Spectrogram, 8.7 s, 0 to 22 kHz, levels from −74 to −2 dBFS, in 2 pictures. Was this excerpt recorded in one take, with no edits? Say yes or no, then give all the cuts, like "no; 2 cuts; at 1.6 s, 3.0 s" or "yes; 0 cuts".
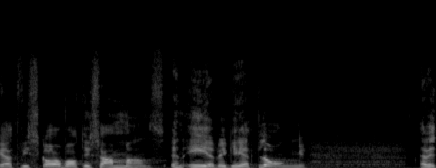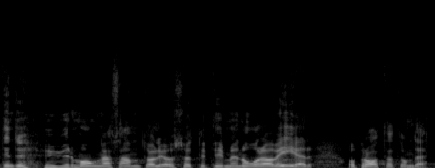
no; 1 cut; at 4.1 s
